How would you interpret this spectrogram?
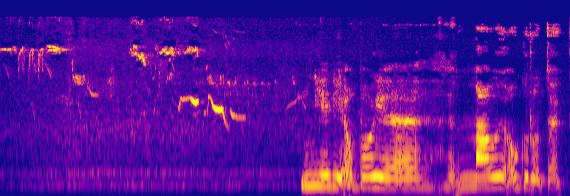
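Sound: honeybees buzzing around beehives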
